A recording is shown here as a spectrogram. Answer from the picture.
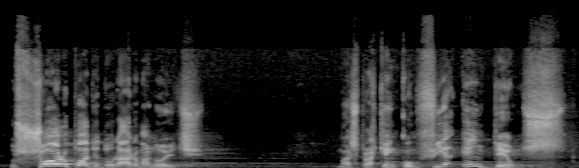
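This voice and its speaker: Over music in the background, a man speaks at a very slow pace with very wide pitch swings. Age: 70s. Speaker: pastor. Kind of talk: sermon. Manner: animated.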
